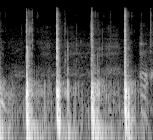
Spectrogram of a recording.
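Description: A rapid, even series of sharp knocks, about two a second, five in all, each trailing a brief ring that falls in pitch.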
